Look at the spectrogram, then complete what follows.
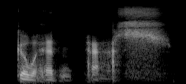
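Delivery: grumbling, muttered creature voice under the breath. Storyteller voices a spider as its legs click away, spider muttering. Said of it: "the spider mutters".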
